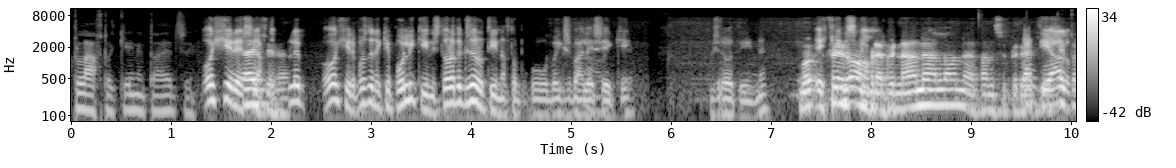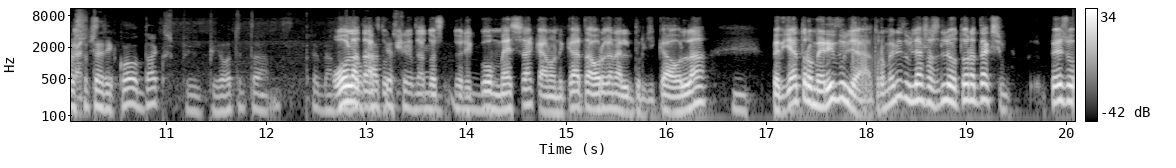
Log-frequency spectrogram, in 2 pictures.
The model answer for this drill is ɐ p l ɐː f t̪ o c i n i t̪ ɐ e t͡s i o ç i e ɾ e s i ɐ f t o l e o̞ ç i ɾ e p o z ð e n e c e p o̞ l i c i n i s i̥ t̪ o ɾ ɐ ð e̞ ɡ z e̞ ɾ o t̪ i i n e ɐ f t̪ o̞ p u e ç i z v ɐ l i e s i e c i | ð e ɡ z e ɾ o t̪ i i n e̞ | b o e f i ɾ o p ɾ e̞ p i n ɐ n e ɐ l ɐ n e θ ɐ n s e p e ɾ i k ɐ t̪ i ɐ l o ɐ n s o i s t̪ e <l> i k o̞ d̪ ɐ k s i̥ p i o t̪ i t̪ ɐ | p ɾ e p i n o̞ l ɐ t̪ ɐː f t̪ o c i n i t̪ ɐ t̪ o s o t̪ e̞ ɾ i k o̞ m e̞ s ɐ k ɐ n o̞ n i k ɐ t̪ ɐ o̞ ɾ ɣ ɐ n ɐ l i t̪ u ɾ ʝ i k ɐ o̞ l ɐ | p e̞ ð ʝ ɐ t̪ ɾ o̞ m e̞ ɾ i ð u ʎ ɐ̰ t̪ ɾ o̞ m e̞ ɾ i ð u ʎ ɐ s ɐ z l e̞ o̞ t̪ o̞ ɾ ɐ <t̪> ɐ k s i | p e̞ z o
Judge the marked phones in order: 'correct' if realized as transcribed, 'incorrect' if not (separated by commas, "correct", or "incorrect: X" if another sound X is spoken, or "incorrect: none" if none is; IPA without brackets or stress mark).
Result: incorrect: ɾ, incorrect: d̪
